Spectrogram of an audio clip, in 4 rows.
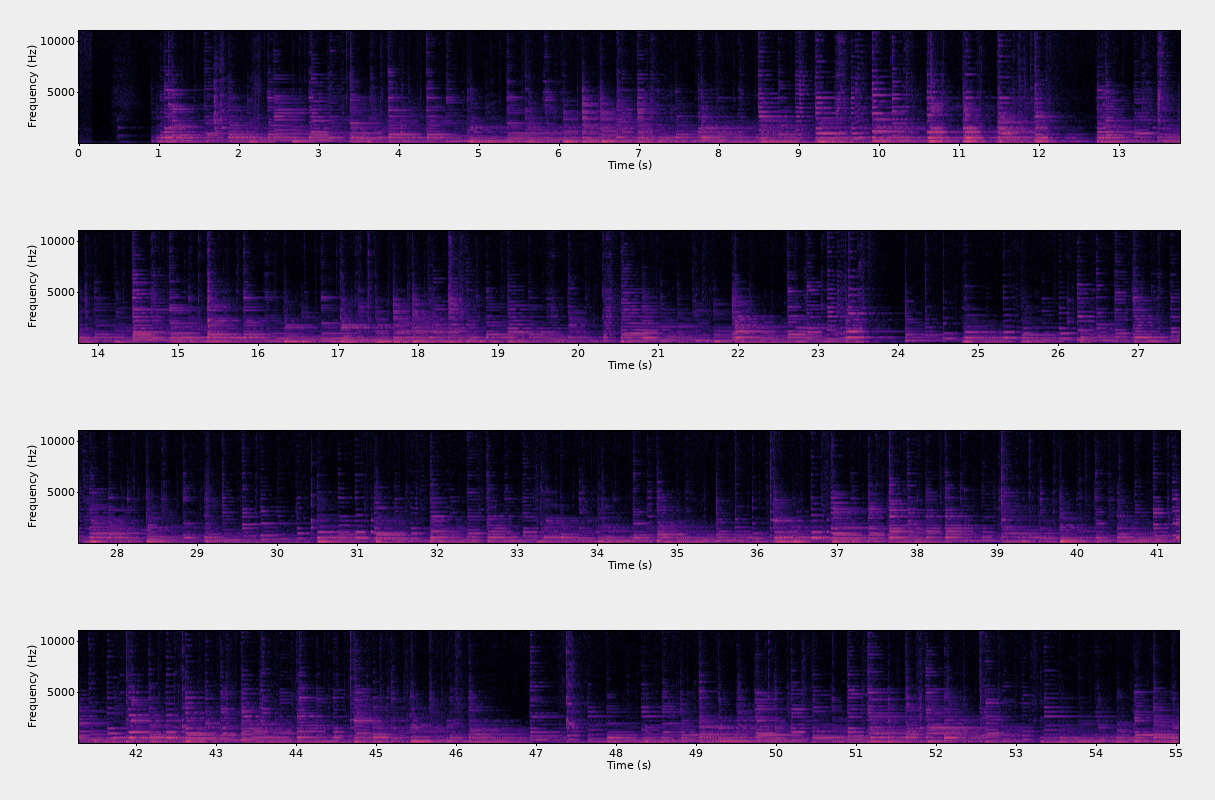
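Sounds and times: classical guitar duo: 0.0 - 55.0.

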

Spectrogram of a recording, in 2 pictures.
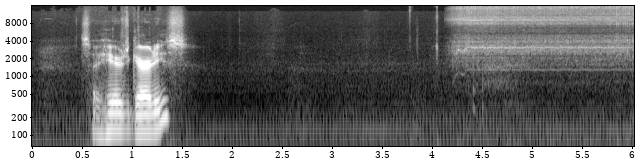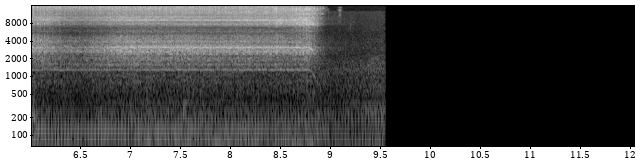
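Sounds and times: power drill high whine: 4.2 - 9.0.

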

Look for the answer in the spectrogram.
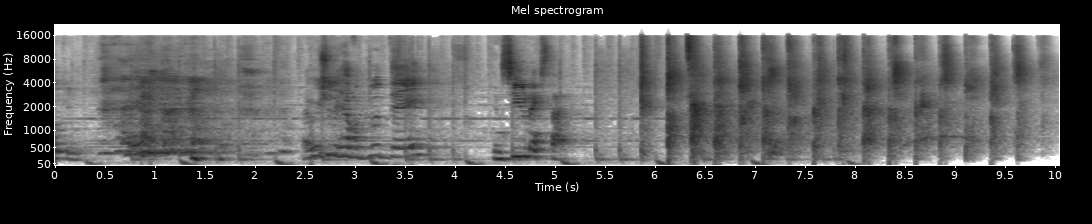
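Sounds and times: hands clapping quickly: 5.7 - 10.0.

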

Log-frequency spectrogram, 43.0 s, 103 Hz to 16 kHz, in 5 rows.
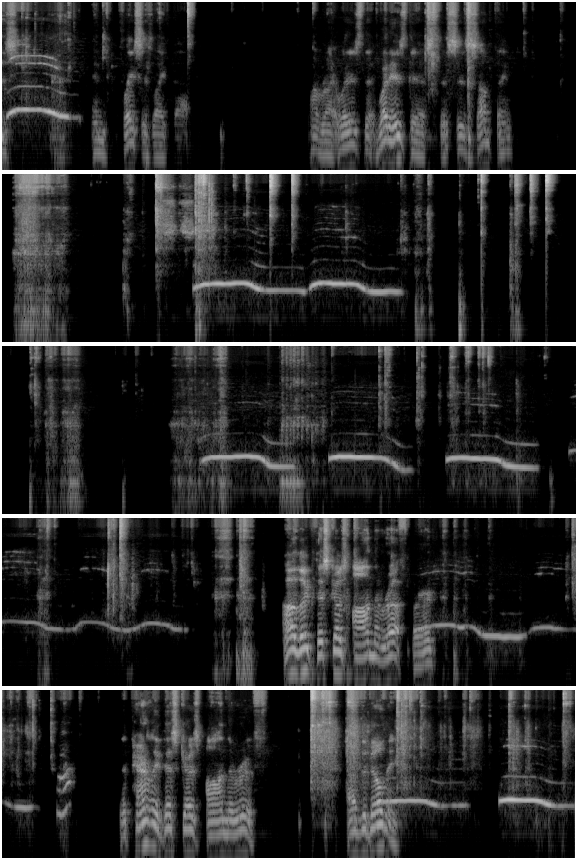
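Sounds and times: child imitating a siren: 0.0 - 1.2, 11.5 - 14.7, 20.2 - 28.6, 32.2 - 35.6, 40.1 - 43.0.

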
